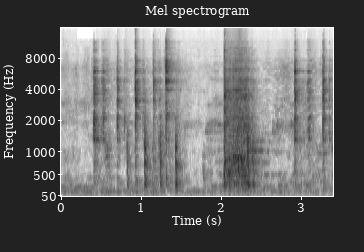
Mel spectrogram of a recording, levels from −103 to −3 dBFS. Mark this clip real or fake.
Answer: real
